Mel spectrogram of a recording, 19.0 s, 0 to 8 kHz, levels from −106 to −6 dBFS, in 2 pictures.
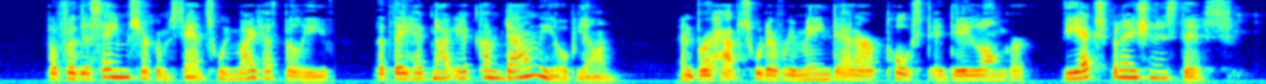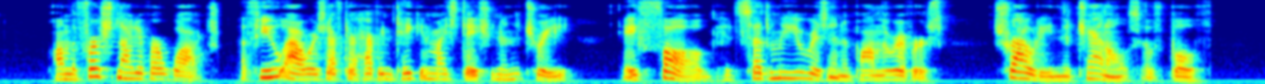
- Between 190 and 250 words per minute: Yes, average, 200 wpm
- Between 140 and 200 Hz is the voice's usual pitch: Yes, high, 190 Hz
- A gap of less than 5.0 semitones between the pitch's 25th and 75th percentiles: No, wide, 5.4 semitones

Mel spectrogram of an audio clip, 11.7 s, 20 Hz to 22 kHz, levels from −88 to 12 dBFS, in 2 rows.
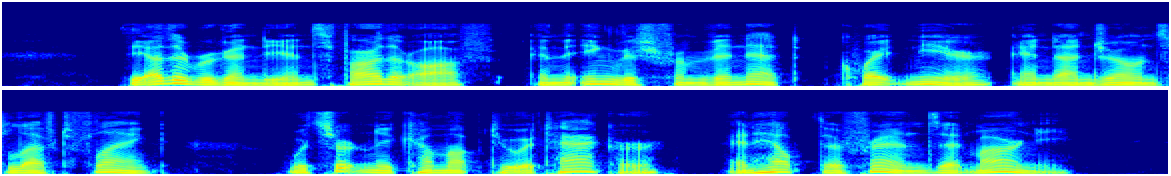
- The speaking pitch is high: No, very low, 95 Hz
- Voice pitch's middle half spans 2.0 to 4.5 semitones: Yes, average, 3.8 semitones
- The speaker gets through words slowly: No, average, 155 wpm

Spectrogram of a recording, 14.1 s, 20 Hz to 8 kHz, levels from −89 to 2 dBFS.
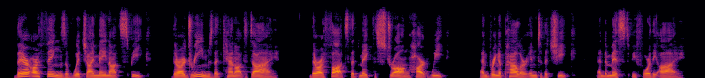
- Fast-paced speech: No, average, 155 wpm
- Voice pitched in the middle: No, low, 125 Hz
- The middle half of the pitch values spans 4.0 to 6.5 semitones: No, average, 3.4 semitones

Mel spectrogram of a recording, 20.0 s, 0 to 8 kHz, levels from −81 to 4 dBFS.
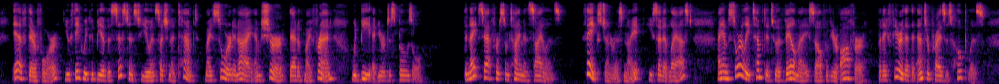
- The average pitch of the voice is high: No, medium, 175 Hz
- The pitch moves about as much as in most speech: No, wide, 5.8 semitones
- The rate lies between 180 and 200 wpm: Yes, average, 190 wpm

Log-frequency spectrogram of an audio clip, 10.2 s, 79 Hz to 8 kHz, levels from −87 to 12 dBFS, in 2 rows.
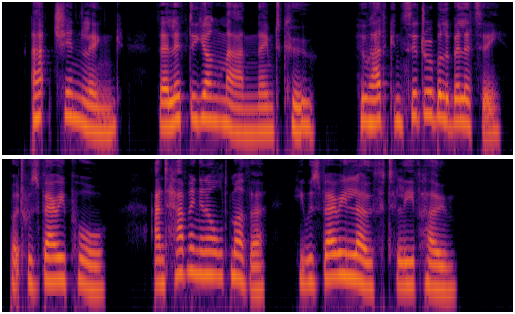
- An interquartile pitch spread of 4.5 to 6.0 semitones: Yes, average, 4.8 semitones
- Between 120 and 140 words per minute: No, average, 175 wpm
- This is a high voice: Yes, high, 205 Hz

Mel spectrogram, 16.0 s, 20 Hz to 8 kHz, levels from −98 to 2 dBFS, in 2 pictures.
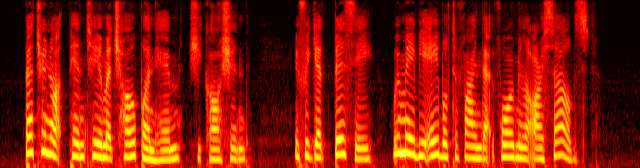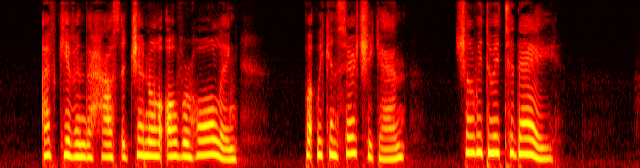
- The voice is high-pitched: Yes, high, 230 Hz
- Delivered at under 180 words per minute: Yes, average, 150 wpm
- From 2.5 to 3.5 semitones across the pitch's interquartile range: No, average, 4.6 semitones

